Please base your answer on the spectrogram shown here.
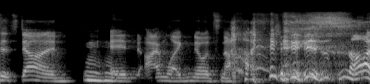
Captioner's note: laughs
